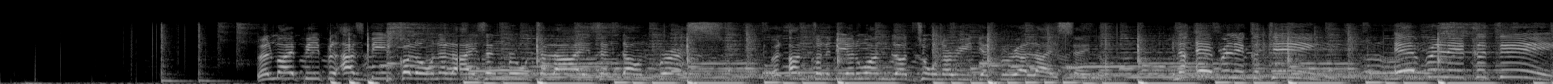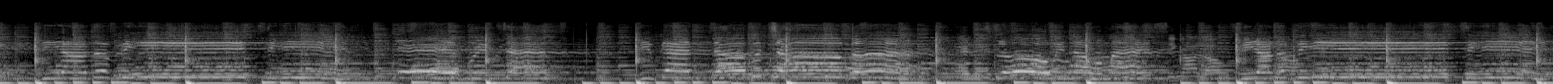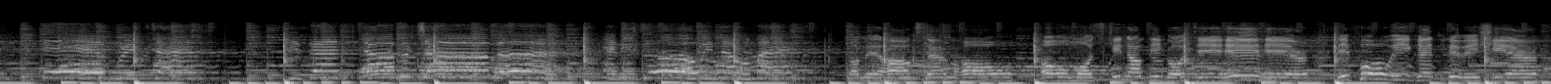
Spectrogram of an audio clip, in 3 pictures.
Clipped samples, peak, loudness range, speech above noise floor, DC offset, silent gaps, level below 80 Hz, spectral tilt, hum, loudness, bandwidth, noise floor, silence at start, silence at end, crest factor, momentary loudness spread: under 0.1%; -6 dBFS; 2 LU; 33 dB; 0.2%; none; -26 dBFS; -5.5 dB/octave; none; -24 LUFS; 7.6 kHz; -55 dBFS; 0.2 s; 0 s; 18 dB; 8 LU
